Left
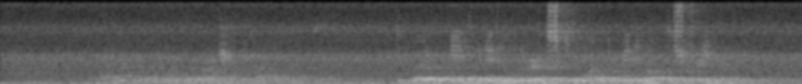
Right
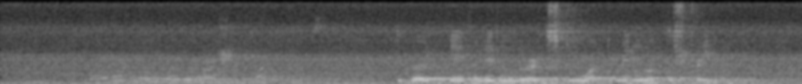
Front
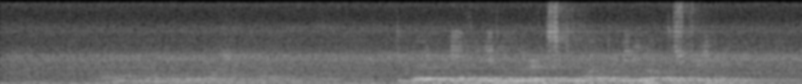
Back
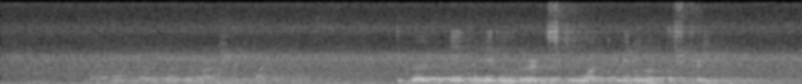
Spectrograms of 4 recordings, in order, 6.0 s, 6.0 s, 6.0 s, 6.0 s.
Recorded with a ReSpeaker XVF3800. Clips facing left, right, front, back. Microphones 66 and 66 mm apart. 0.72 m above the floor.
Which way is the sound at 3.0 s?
130° right.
